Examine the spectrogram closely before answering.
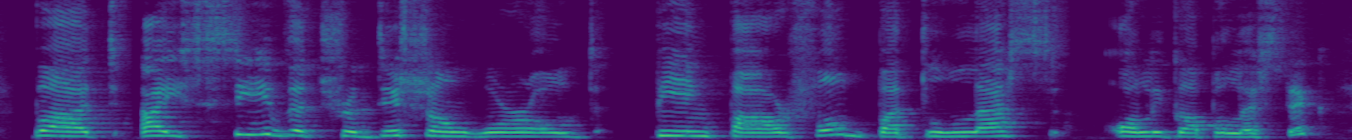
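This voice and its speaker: Talking at a fairly slow pace with a Greek accent, a woman uses a high pitch, ordinary pitch variation and very even loudness. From Greece. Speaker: finance executive, company founder. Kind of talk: interview conversation.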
